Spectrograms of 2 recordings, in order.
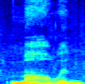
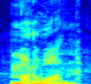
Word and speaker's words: Marwan: This must be Marwin. Is that how you pronounce it? I was in Egypt years ago. It's Marwan. It's a difficult name.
